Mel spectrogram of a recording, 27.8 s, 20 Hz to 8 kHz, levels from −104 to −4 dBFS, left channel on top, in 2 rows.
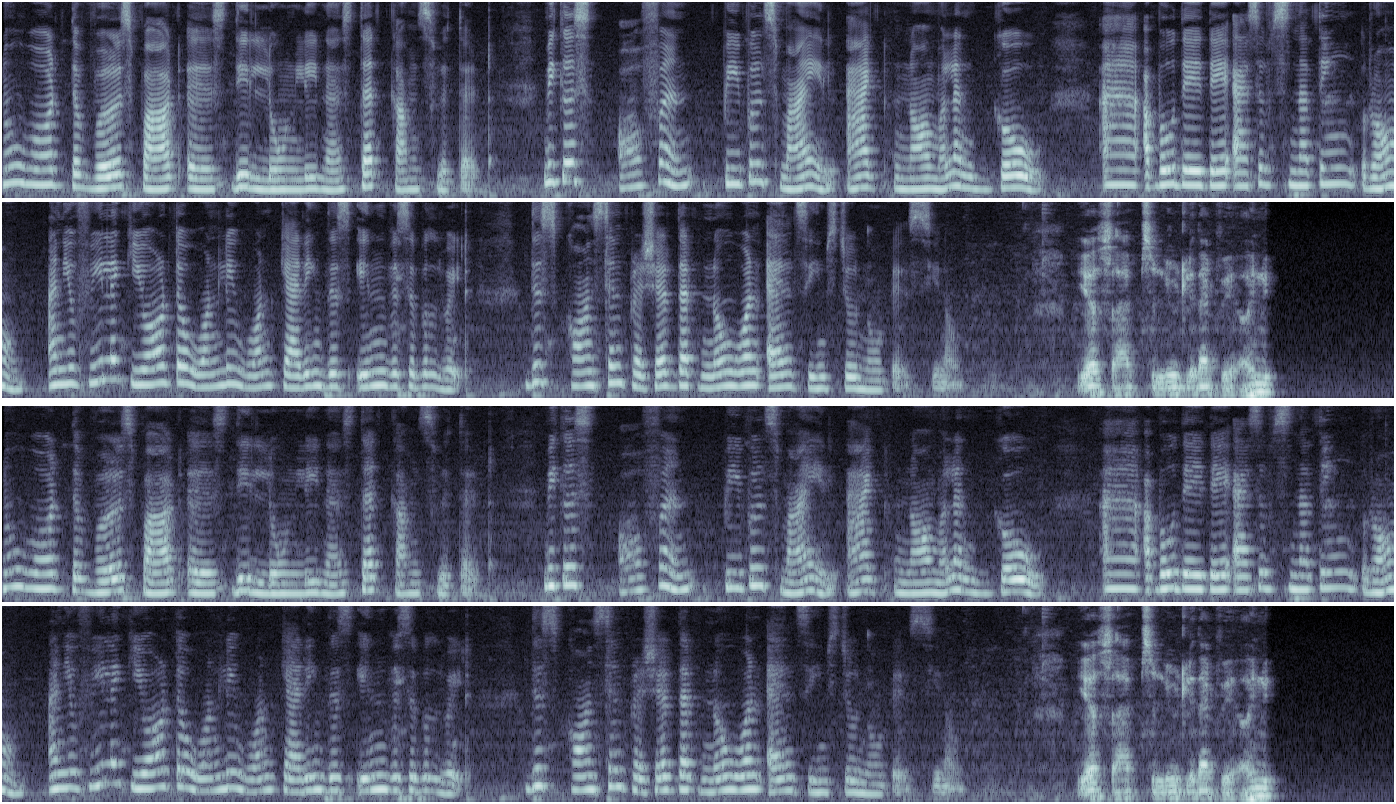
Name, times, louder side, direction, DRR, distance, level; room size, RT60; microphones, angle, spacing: voice 1, 0.0-4.7 5.4-5.9 6.2-6.9 7.2-10.4 11.0-14.1 14.4-18.5 19.1-23.5, left 1 dB, 75° left, 0.8 m, -26 dB
voice 2, 24.7-26.6, left 1 dB, 5° left, 0.6 m, -24 dB
5.3 x 3.5 x 2.3 m
head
